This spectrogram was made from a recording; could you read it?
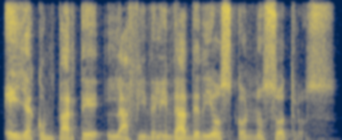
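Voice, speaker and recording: A man's voice: on the low side, a little slow, darkish tone, husky, no room sound, studio quality. A man hosting a radio program, presenting in a scripted style. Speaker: program host.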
